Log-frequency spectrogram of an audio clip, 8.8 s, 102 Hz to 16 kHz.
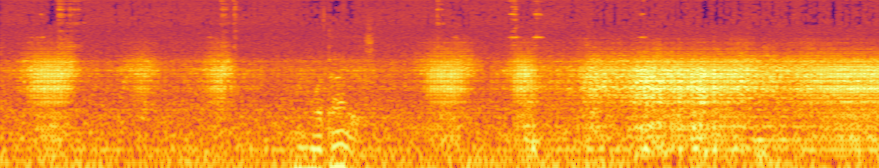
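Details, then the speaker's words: RCA Victor A38 shortwave tube radio during broadcast band alignment, tuned between stations: raspy crackling bursts pulse several times a second over steady hiss, and reception is weak. Interference from an unknown source. "that noise drives me nuts"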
